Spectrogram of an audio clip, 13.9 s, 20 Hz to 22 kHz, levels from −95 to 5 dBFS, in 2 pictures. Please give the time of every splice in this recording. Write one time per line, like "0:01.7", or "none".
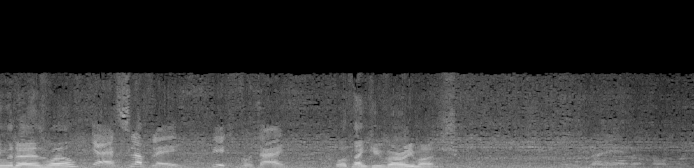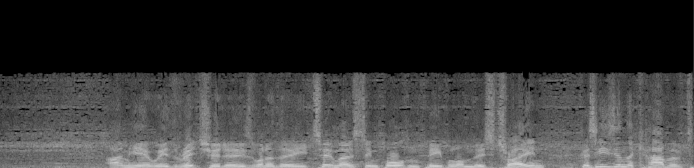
none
